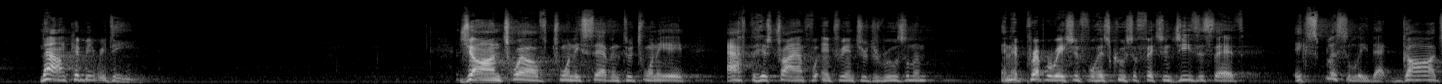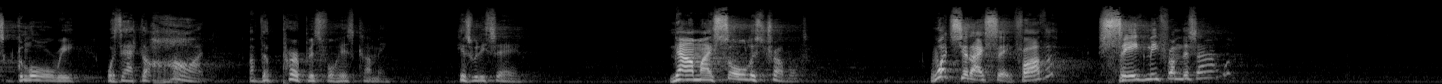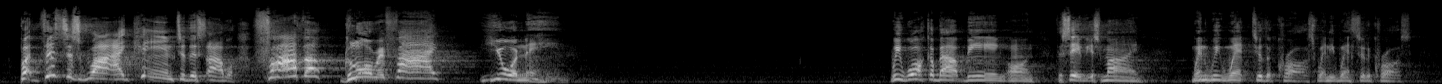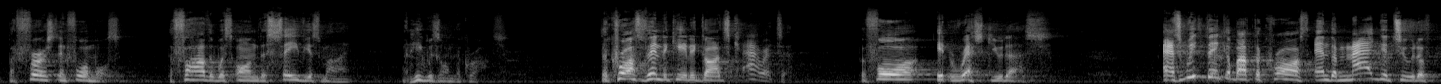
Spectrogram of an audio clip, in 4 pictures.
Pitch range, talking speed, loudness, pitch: 130-215 Hz, 130 wpm, -23 LUFS, 190 Hz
